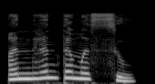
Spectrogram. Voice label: "ಅಂಧಂತಮಸ್ಸು", kannada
